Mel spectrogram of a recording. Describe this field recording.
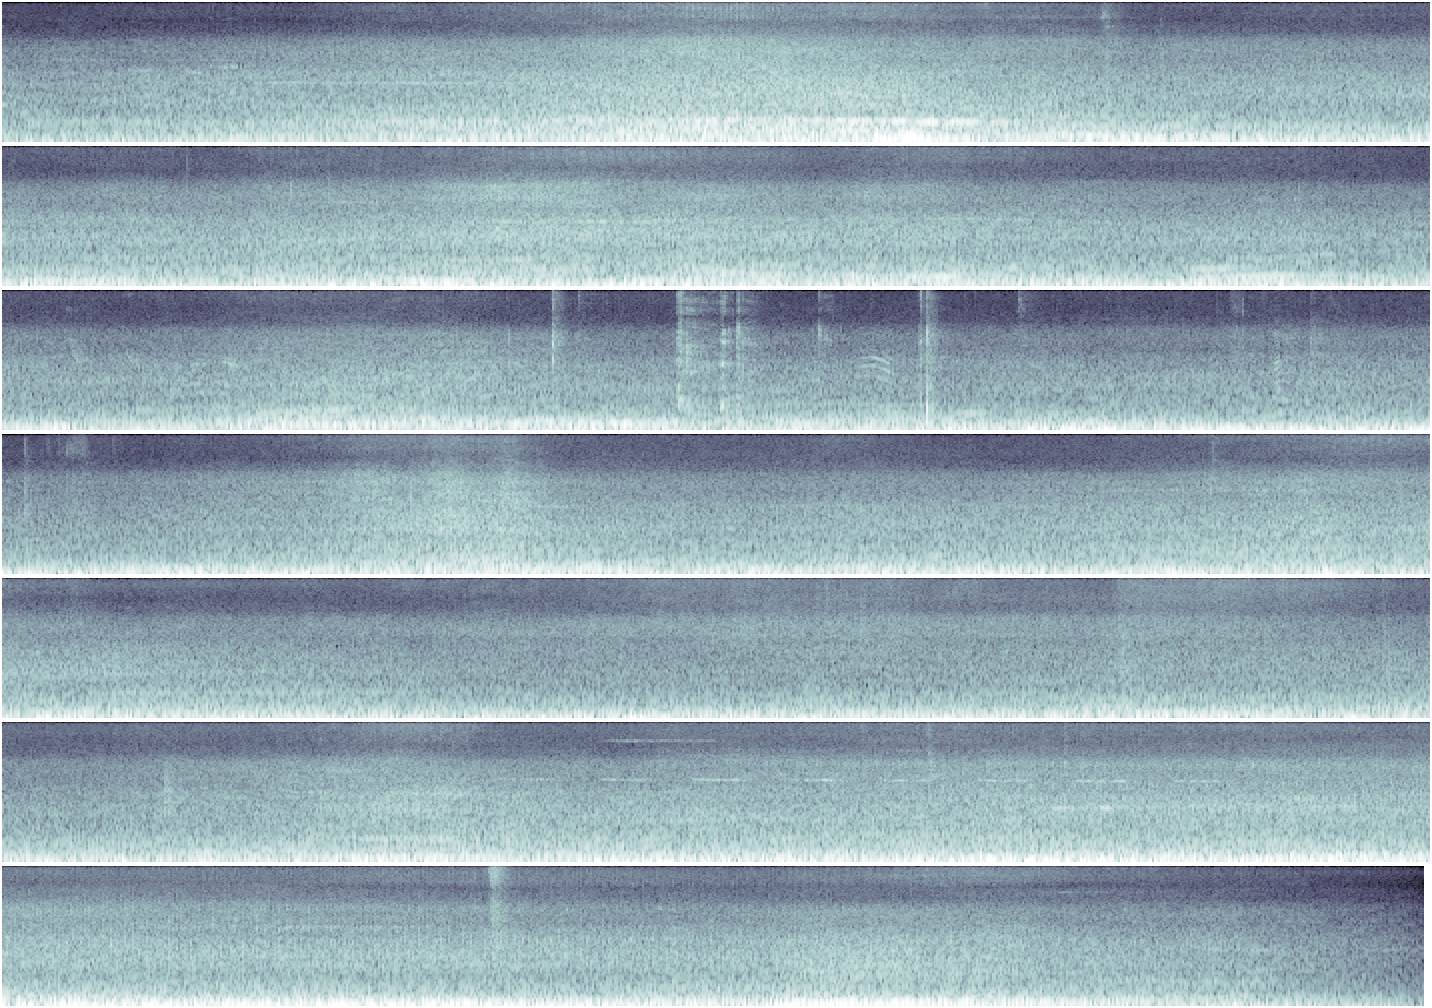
Walking on the road, Traffic sound, The town, Bird calls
